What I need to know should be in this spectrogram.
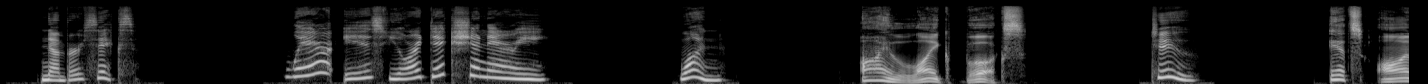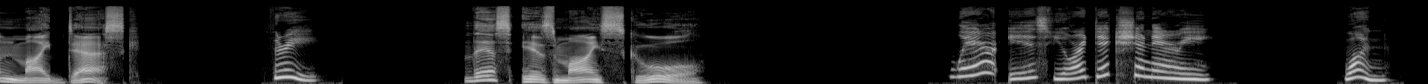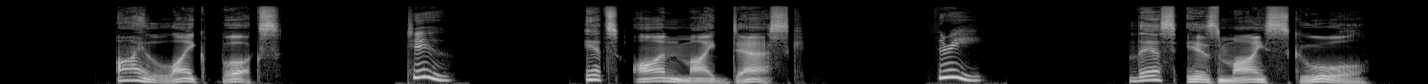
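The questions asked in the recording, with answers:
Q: Where is your dictionary?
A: 2: It's on my desk.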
